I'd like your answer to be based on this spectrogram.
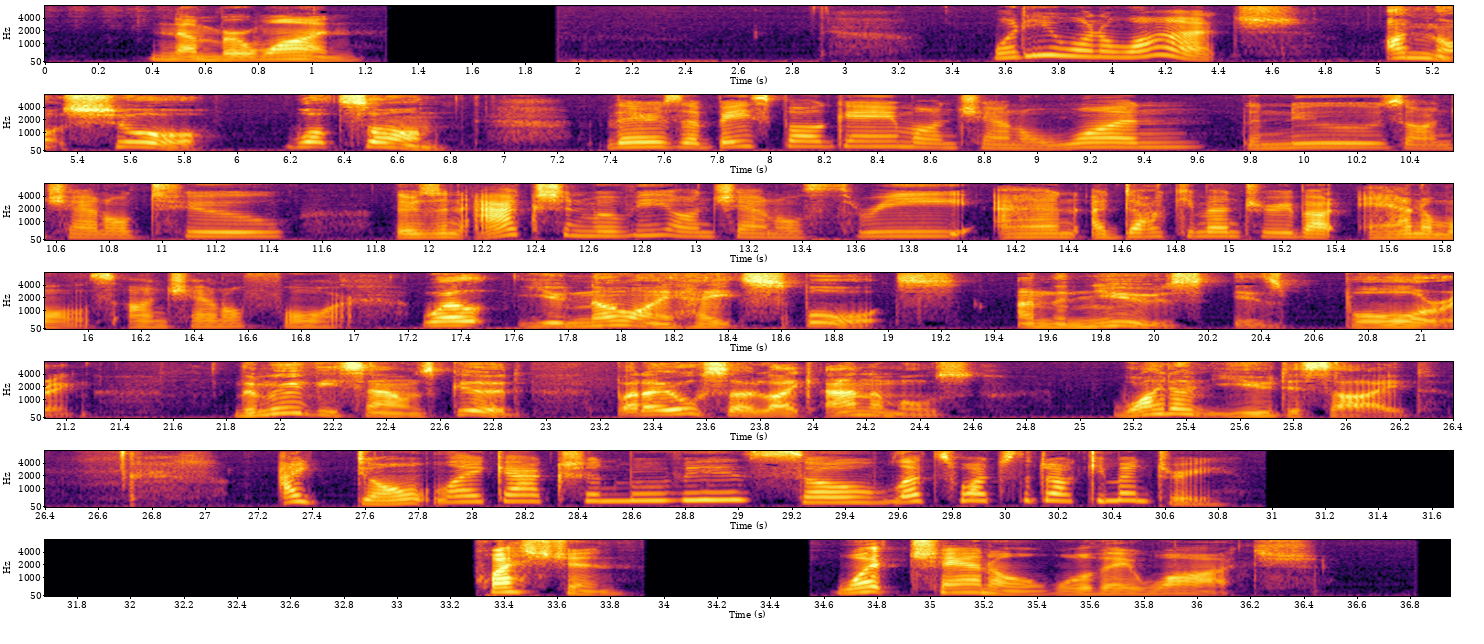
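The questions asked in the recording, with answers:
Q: What channel will they watch?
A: Channel 4 (the animal documentary)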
